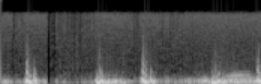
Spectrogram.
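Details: Split second heart sound with right bundle branch block, heard while the patient breathes in and out.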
